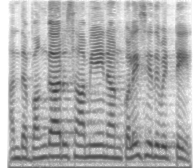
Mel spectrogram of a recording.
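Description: A woman's voice: medium pitch, little pitch movement, quick pace, in a large hall, close to an everyday voice. A woman voicing a panicked young village man. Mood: flustered. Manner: agitated, shouting.

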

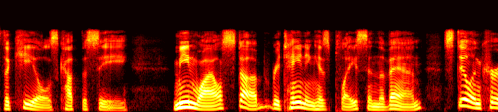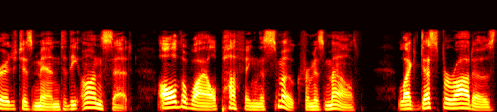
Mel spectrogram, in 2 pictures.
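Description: Slow, expressive male audiobook narrator. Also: mid-range voice, no echo. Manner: measured, expressive storytelling. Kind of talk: scripted narration. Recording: dull, dry lo-fi recording.

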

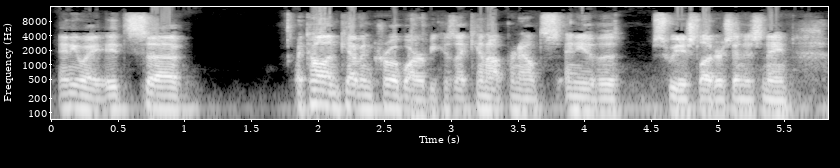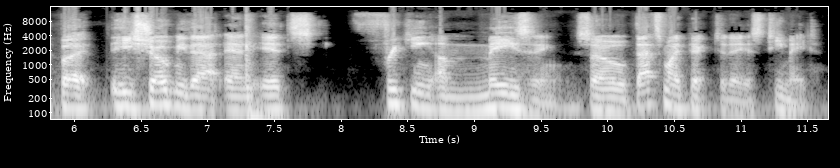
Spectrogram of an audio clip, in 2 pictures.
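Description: A man on a podcast panel, chatting casually and gushing with excitement about a tool he loves. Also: medium pitch.

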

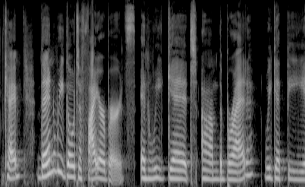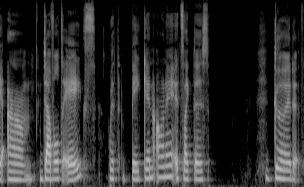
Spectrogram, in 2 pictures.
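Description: A young adult woman co-hosting a casual podcast, animated and full of fillers as she chats. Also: on the low side, takes it slowly. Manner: animated, bubbly, lots of fillers. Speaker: podcast co-host. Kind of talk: casual chat.

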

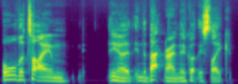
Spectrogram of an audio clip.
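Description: Guy cohosting a podcast, kinda low voice, laid back and jokey, dry sound. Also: normal speed, dry recording. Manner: loose and chatty, laughs often, casual swearing. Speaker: podcast co-host. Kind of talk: casual chat.

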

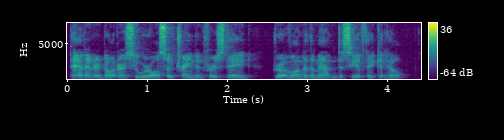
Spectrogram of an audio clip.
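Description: A man reading a nonfiction account aloud in a steady, measured storytelling manner. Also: fairly high pitch. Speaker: narrator.

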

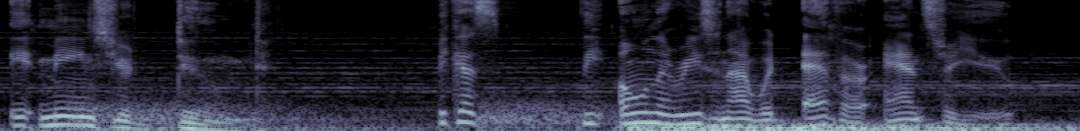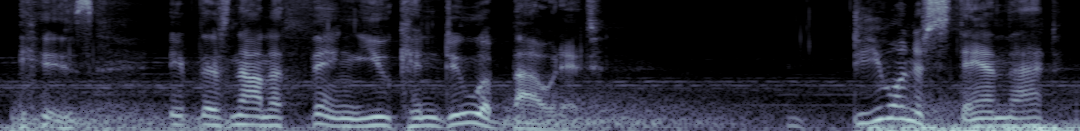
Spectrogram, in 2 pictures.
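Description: An actor playing a smug captive enemy pilot who taunts and laughs at his captors. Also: lowish voice. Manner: sneering, taunting, laughing at others.

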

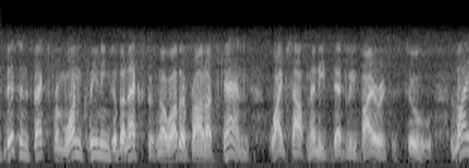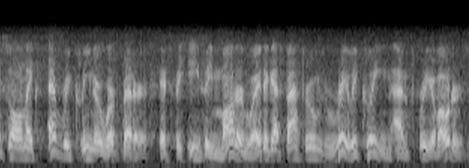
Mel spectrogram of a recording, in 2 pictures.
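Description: Animated male vintage radio announcer. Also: mid-range voice, normal speed, hardly any pauses, a little hiss or hum. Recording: narrow-band vintage radio broadcast.

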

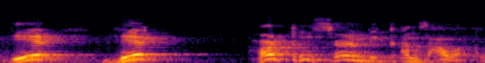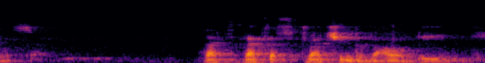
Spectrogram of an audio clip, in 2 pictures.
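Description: A man giving a sermon in a halting way, often repeating words and rising in pitch for emphasis. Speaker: rabbi. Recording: echoey room, dull lo-fi sound.

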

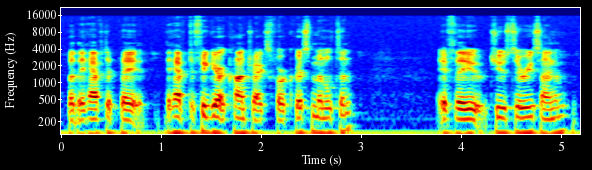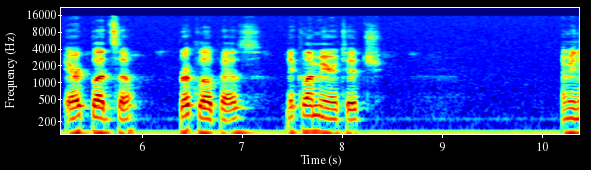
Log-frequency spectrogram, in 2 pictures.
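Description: A man with a lowish voice co-hosts a casual basketball podcast, steadily reeling off stats and saying "um" often. There's a little hiss or hum in the background.

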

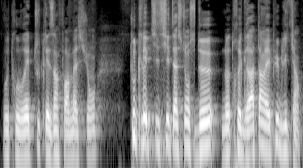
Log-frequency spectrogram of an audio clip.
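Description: Un homme qui anime un jeu radio, lisant les énigmes avec emphase théâtrale. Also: male voice, mid-range voice, dark tone. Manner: theatrical, drawn-out riddle reading. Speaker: game show host. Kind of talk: radio quiz hosting.

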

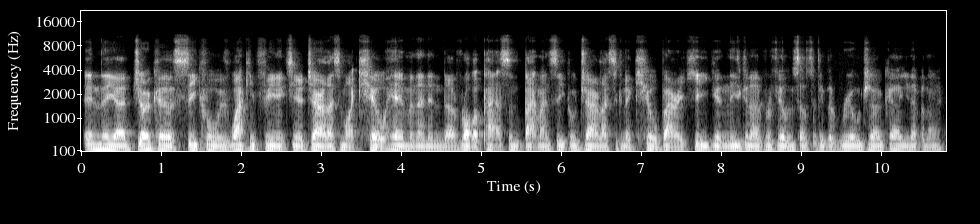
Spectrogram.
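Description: A man's voice: medium pitch, monotone, brisk, hardly any pauses. A man co-hosting a podcast, chatting casually about a film and throwing in joking, sarcastic remarks with some swearing. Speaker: podcast co-host. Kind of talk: casual film review chat.

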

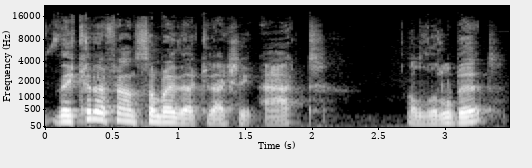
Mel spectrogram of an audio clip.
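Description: A man's voice: mid-range voice, sing-song, fast talker. A man co-hosting a casual podcast chat, laid-back and hesitant, often trailing off with ums. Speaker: podcast co-host.

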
